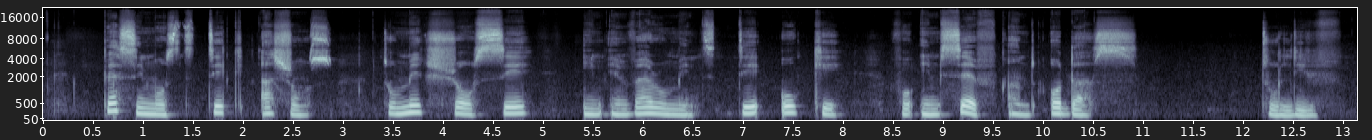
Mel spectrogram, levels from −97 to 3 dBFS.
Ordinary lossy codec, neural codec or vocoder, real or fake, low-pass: none; none; real; 19.8 kHz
